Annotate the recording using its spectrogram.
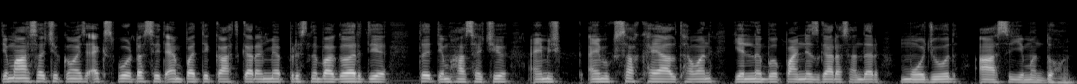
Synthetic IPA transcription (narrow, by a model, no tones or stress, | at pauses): t̪imɦaːs̬ɐt͡ʃʰikə̃ːsʲḛkspoːɾʈɐsit̪ʲempɐt̪ːikaːt̪ʰkɐɾɐnmʲɐpɾisnɨbɐɡəːɾt̪i | t̪ɨt̪ʲimɦasɐt͡ʃʰi | ɐ̰mit͡ʃɐ̰mikʰsɐkʰːɐjaːlt̪ʰɐʋɐnjelnɨbɨpɐnʲːɐs̬ɡɐɾɐsɐnd̪ɐɾmoːd͡ʒuːd̪aːsɨjimɐnd̪oɦɐn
